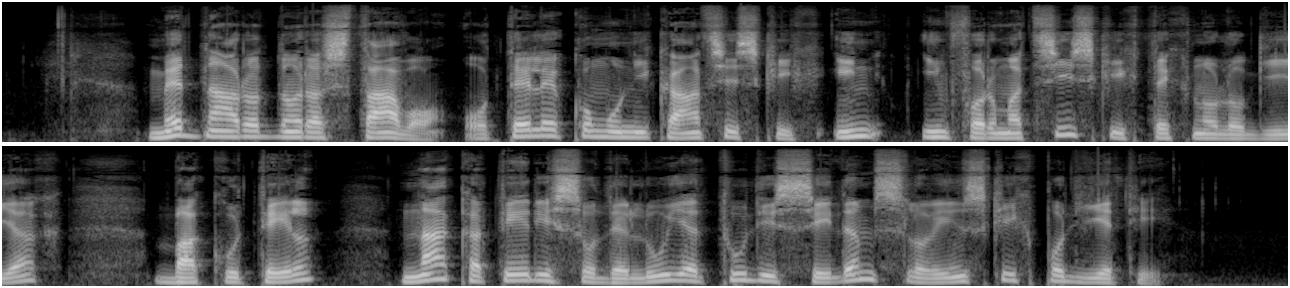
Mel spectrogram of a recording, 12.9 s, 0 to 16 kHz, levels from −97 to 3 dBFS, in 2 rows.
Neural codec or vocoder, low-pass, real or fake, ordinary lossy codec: none; 14.4 kHz; real; AAC, 64 kbps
